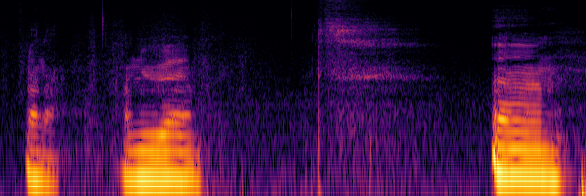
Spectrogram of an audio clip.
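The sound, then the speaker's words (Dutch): A short, breathy nose blow by a man while reading a Bible passage aloud: a rush of hissing air lasting about a second, set between brief voiced sounds that sound like a man's voice. “Lezen in je neus snuiten, dat gaat niet samen.”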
